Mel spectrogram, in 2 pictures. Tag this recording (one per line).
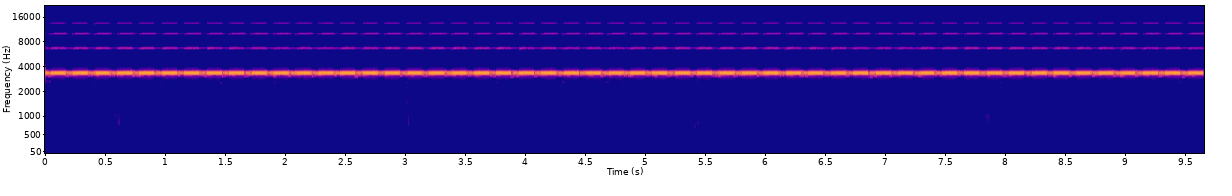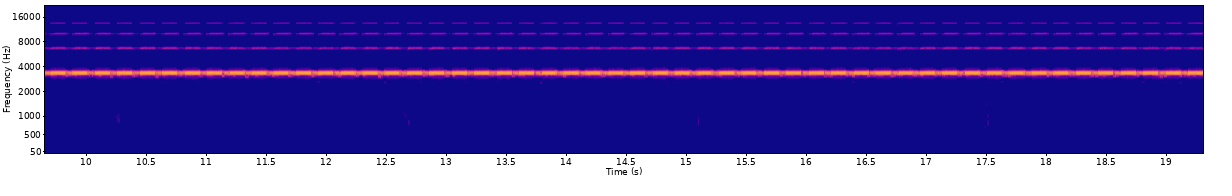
alarm
alert
emergency
siren
warning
